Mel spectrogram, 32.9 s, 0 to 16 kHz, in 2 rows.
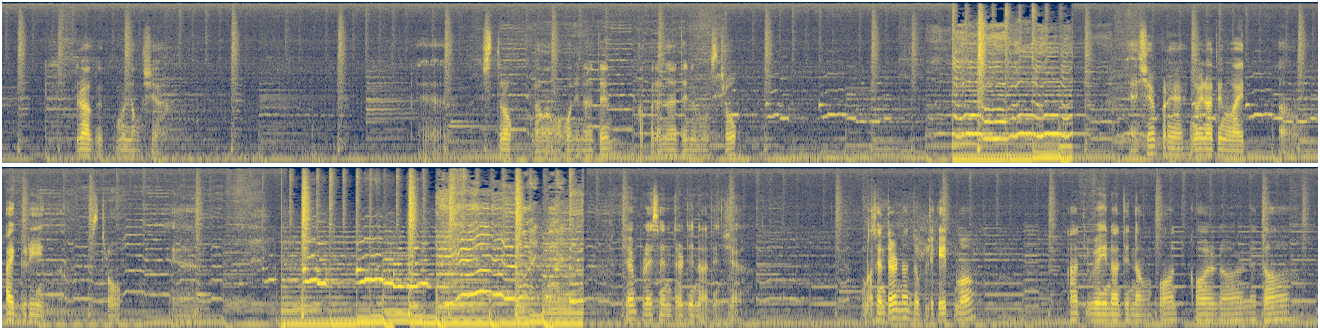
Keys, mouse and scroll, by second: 0.3-1.2 typing, 16.8 click, 18.2 click, 19.8 z, 20.1 click, 21.1 ctrl+a, 21.5 v, 24.2 ctrl+d, 26.6 ctrl+j.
